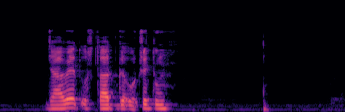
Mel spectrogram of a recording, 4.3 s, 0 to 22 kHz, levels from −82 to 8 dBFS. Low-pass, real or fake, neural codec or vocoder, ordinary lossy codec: 7.2 kHz; fake; codec, 16 kHz, 16 kbps, FreqCodec, larger model; Opus, 64 kbps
